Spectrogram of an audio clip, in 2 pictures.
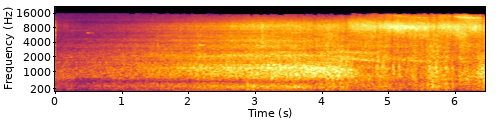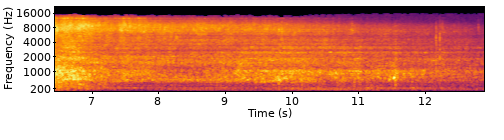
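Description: South Western Railway Class 159 diesel multiple unit passing through the station: engine and wheel-on-rail noise builds to a loud peak about halfway through, then fades as the train runs away. There is a single sharp click near the end.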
